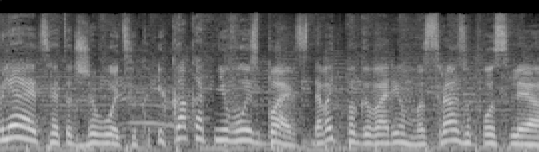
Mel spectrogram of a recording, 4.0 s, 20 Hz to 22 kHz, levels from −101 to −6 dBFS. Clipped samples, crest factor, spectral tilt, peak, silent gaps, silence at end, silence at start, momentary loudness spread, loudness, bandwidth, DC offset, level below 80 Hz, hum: under 0.1%; 14 dB; -4 dB/octave; -14 dBFS; none; 0 s; 0 s; 5 LU; -28 LUFS; 16 kHz; under 0.1%; -48 dBFS; none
